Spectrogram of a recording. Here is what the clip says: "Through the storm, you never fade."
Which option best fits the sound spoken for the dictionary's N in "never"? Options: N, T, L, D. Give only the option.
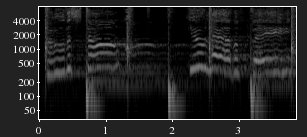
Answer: L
